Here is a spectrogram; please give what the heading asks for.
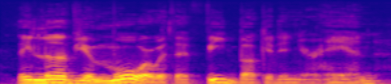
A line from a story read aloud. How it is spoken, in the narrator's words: said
